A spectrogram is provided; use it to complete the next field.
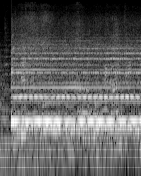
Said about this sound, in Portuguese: Agora há pouco, aqui em Lviv, próximo à fronteira com a Polônia, nossa equipe ouviu o som da sirene.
